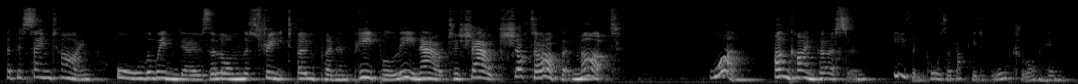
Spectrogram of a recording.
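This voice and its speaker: A woman narrating a children's bedtime story in an expressive storytelling style. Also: high-pitched, a little slow, low-quality recording.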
